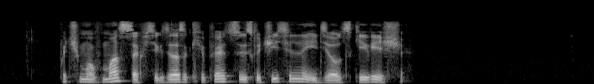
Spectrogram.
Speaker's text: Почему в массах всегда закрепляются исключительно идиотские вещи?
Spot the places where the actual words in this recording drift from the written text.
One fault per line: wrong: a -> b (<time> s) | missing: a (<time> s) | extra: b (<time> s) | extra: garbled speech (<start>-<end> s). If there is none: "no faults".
no faults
